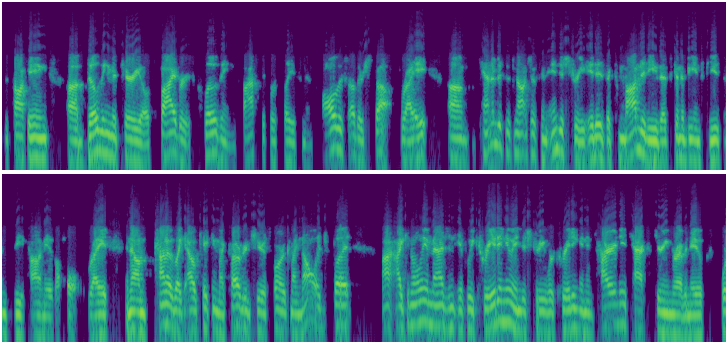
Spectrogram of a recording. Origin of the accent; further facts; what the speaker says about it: Florida, United States; when I meet somebody in the country and they ask me where I'm from and I say I'm from South Florida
